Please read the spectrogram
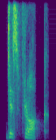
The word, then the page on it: disfrock: Indian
